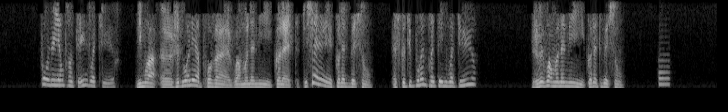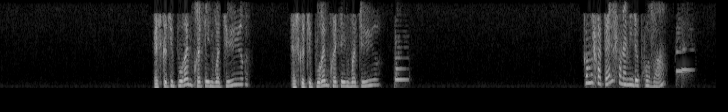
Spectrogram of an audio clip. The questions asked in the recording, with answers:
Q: Comment s'appelle son amie de Provins?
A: Colette Besson.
